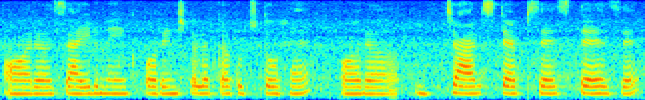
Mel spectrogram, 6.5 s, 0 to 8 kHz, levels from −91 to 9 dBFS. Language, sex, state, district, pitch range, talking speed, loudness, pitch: Hindi, female, Gujarat, Valsad, 200-210 Hz, 140 wpm, -18 LUFS, 205 Hz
